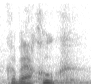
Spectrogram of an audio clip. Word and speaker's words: Habakkuk: If you weren't here 2 weeks ago, we began a series on the book of Habakkuk, or as I guess the correct pronunciation is, Habakkuk. But we'll call it Habakkuk so you don't just kind of roll your eyes and wonder what that's all about. But we're studying the book of Habakkuk,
